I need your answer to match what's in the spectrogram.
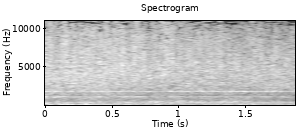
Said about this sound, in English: The storm had taken its time. It had prowled just out of sight, growing and churning and preparing. Even when it began moving, the clouds seemed to take their time rolling across the sea toward land.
